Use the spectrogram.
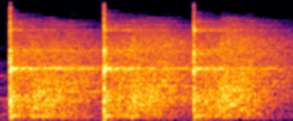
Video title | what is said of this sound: How to Repair a Wheel Bearing | you hear the solid sound you're usually in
